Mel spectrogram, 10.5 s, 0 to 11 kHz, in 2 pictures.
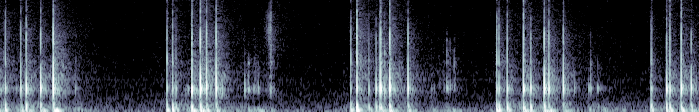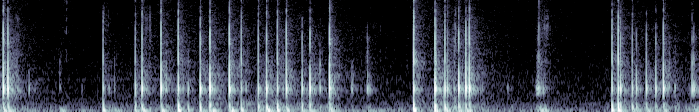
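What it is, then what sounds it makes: Cardboard tube tapped with nails. Long white nails scratch and tap the top surface of a large beige kraft cardboard tube in quick clustered bursts, separated by short pauses. The taps are dry and short, with a hollow resonance around 720 Hz and a soft low thump, while the scratching adds faint bright rasp.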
